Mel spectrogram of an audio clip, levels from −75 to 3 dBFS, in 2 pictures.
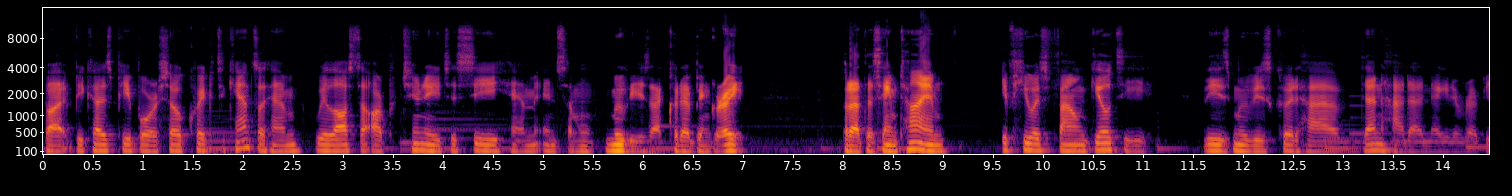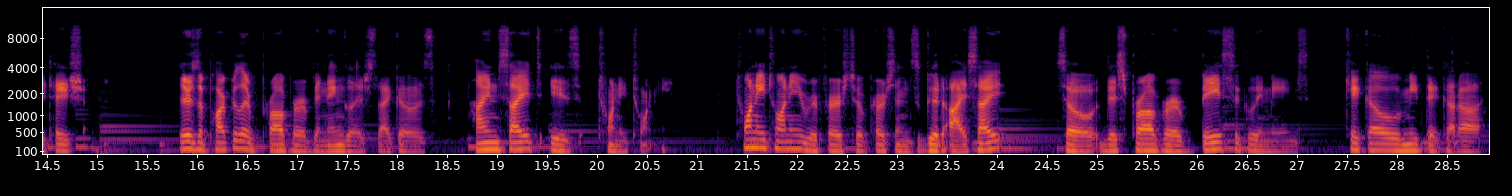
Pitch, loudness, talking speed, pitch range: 110 Hz, -23 LUFS, 145 wpm, 105-130 Hz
